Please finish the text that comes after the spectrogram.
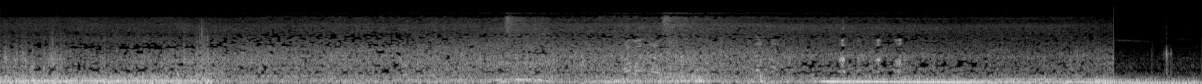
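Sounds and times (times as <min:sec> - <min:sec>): car engine droning: 0:00.0 - 0:12.0
road and wind noise: 0:00.0 - 0:12.0.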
